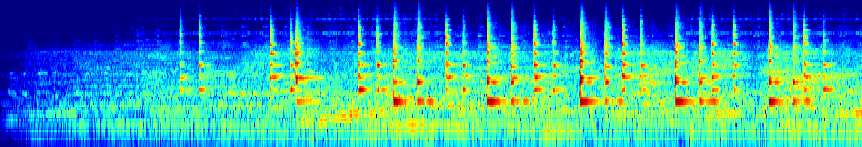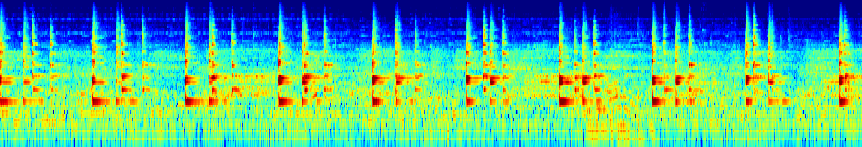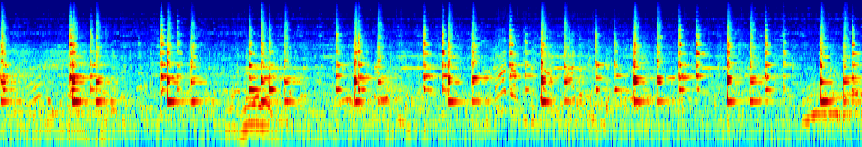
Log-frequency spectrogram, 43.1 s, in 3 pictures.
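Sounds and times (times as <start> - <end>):
religious music at Ganga Aarti ceremony in Haridwar: 0.5 - 43.1.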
